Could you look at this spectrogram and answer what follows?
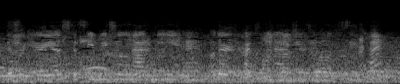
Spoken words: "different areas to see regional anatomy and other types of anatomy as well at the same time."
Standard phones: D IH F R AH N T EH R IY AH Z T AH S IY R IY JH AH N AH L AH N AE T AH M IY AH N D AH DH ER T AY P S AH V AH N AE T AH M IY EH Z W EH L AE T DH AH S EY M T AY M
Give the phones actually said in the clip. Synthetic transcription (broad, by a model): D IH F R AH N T EH R IY AH Z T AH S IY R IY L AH AH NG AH UH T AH M IY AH N AH DH ER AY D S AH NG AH UH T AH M IY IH Z W EH L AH T DH AH S EY M T AY M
